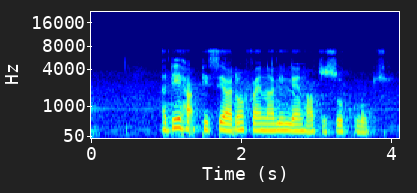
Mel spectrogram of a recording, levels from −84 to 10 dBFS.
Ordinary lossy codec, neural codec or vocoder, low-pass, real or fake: none; none; 7.2 kHz; real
